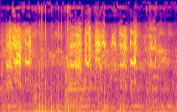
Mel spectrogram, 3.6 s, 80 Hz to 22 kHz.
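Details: Baby lovebirds calling, recorded on 11 January 2025: dense, harsh, high-pitched raspy chatter in rapid bursts, with short pauses between clusters, and a couple of soft thumps.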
